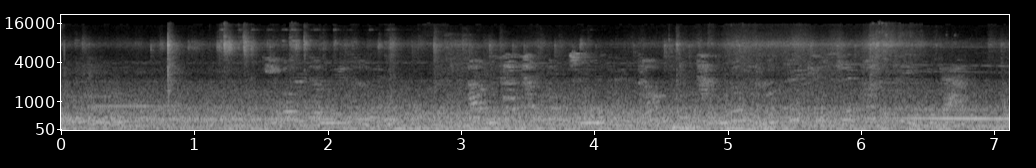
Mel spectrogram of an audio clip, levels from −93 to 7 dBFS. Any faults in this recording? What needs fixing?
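There's DAB burbling at 3.83–4.83 s and again at 6.76–6.87 s. Weak reception let bit errors slip into the MP2 data, so individual sub-bands get short blips of noise. Better antenna placement or signal strength should fix it.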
